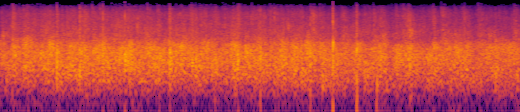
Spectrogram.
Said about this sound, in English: So give them another round of applause.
